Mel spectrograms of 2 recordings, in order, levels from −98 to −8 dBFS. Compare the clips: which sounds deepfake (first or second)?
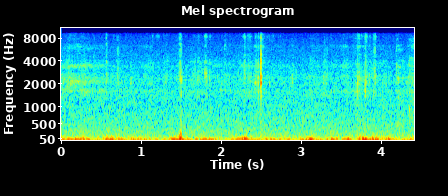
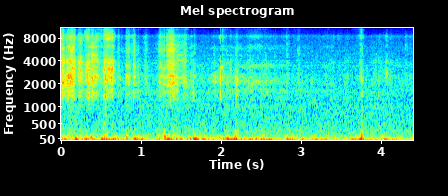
second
